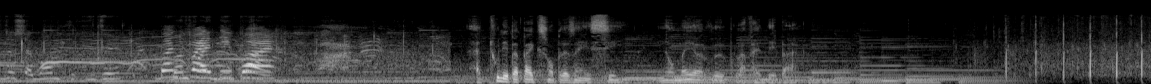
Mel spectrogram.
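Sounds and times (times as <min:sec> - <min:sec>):
audience applause: 0:00.0 - 0:04.6, 0:09.6 - 0:11.4
speech: 0:00.2 - 0:02.9, 0:04.8 - 0:08.4.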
